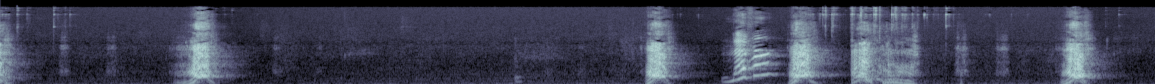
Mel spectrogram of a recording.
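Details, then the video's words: Border Collie refusing to give a ball back while being asked to drop it, answering with short bursts of throaty grumbling yowls, one with a quick rising whine, spread over several seconds between a woman's spoken pleas indoors. "Refuses to give ball back and talks. Hilarious talking dog"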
